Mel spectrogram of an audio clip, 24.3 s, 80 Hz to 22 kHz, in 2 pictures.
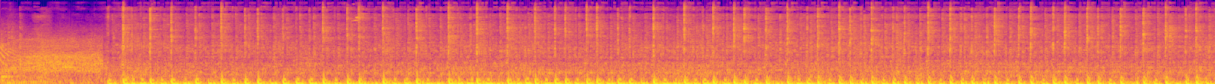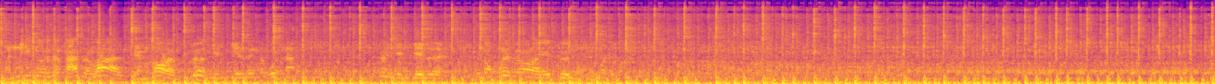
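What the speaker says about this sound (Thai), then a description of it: "ฟังเสียงต่อเลย ไม่รู้ว่าจะสตาร์ทติดไหมครับเพราะว่ารถไม่ได้สตาร์ทมาประมาณ 2 ชั่วโมงนะ" A race vehicle engine, left sitting unstarted for about two hours, catches and runs loud and close with a deep steady roar and throttle blips, while a voice talks over it partway through.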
